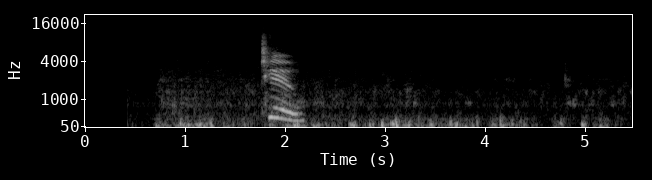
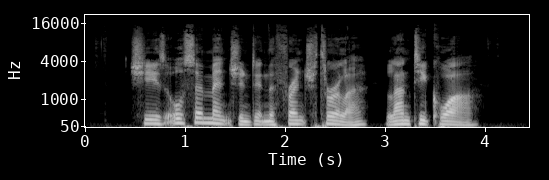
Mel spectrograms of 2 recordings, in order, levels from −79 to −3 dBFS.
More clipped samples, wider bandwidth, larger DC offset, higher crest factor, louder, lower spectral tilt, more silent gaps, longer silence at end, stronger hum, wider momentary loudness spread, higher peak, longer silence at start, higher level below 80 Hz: neither; second, 11.5 kHz vs 15.5 kHz; neither; about the same, 22 dB vs 18 dB; second, -36 LUFS vs -22 LUFS; about the same, -4.5 dB/octave vs -5 dB/octave; neither; second, 0.15 s vs 0.5 s; neither; first, 25 LU vs 6 LU; second, -16 dBFS vs -6 dBFS; first, 0.7 s vs 0.45 s; second, -50 dBFS vs -44 dBFS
